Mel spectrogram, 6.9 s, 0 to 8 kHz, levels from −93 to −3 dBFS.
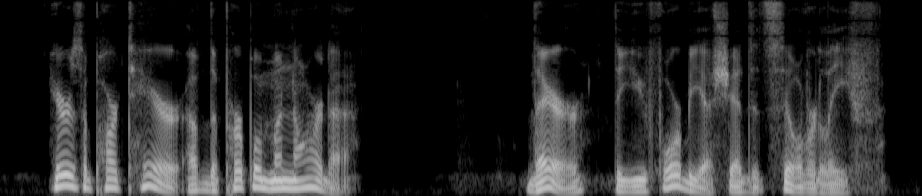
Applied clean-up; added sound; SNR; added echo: none; none; none; none.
